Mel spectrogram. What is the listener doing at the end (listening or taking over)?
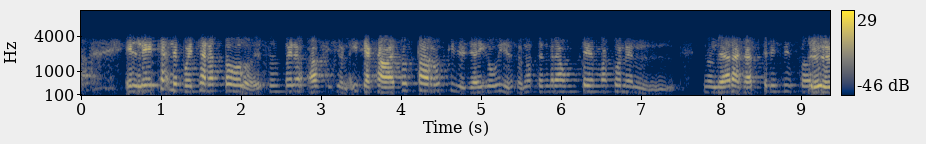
taking over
